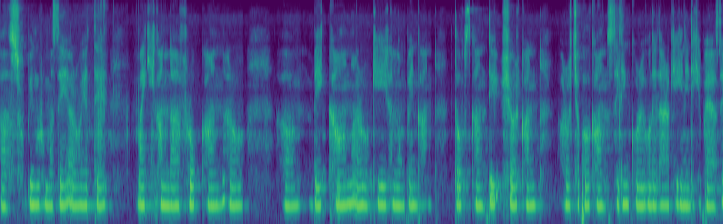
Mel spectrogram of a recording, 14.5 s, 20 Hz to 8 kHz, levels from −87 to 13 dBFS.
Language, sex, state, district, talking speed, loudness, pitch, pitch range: Nagamese, female, Nagaland, Dimapur, 140 wpm, -18 LUFS, 200 Hz, 195-210 Hz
